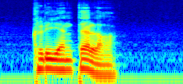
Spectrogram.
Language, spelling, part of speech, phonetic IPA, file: Polish, klientela, noun, [ˌklʲiʲɛ̃nˈtɛla], Pl-klientela.ogg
